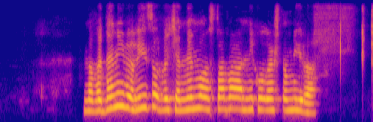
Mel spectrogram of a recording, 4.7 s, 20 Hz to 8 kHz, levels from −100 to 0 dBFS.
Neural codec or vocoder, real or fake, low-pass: codec, 44.1 kHz, 2.6 kbps, SNAC; fake; 7.2 kHz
